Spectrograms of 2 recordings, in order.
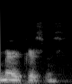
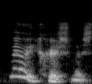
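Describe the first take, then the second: First: The greeting is said flatly, without warmth. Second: The greeting is said warmly and cheerfully. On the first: The greeting is said only out of habit. The speaker calls it wrong. "rather than" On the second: The person really means the greeting. The speaker calls it right. "they would say it like that"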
